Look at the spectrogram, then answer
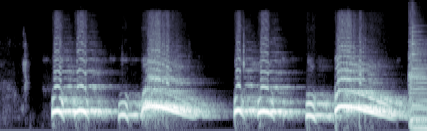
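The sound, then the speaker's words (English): A person wearing an owl mask imitates an owl, voicing two loud hooting phrases, each with quick wavering hoots and a long sliding call. A brief burst of another sound cuts in at the very end. “I thought that the owl would be more realistic if you could see an owl face on my face instead of my face when I go.”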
